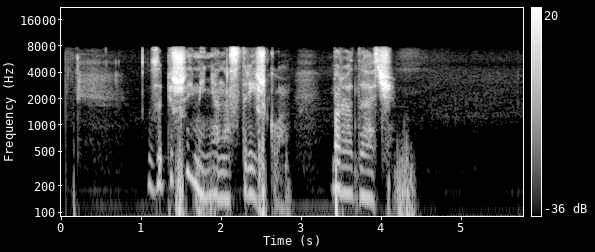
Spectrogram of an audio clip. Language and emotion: Russian, sad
